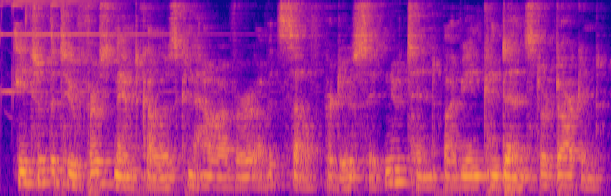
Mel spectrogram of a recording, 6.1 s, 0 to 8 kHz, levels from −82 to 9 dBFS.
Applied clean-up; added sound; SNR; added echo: none; Squeak / Bell; 14 dB; reverberation time 0.6 s.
